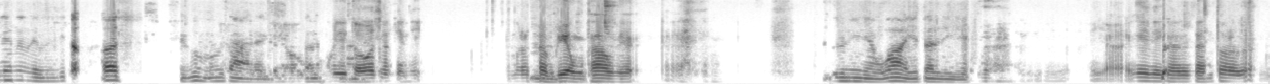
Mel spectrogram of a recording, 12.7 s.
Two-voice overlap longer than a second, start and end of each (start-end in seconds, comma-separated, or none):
2.1-3.7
